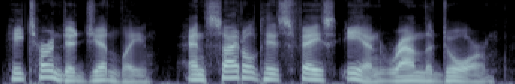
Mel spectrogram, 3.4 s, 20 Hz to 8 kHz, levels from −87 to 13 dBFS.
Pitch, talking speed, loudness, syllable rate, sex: 120 Hz, 210 wpm, -19 LUFS, 4.9 syllables/s, male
